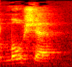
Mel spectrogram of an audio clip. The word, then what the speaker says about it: Moshe: But when you see someone often, such as the name of Moshe, we know that's the right way of pronouncing it.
